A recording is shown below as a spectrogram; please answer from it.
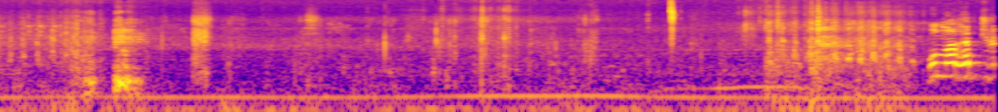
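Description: Adana pigeons coo softly in a loft, low murmuring calls at close range with occasional wing and shuffling noises and a faint steady hum underneath.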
